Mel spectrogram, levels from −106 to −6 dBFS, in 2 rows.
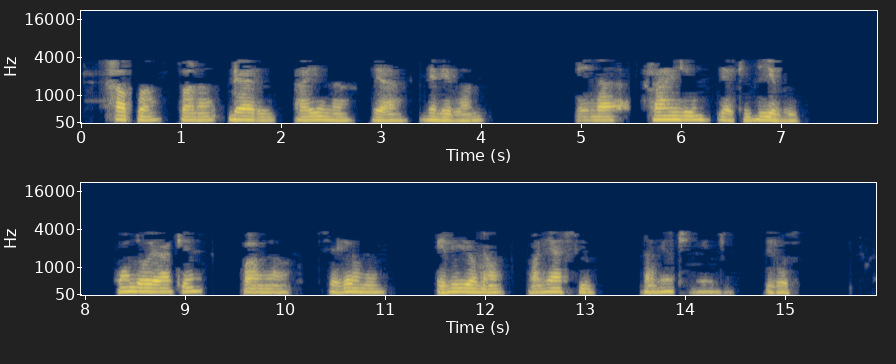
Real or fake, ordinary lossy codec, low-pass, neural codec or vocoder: fake; MP3, 16 kbps; 3.6 kHz; codec, 16 kHz in and 24 kHz out, 1.1 kbps, FireRedTTS-2 codec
